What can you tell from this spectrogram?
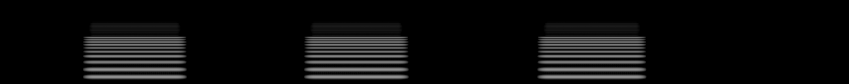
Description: Ship horn signal, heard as a ship's horn, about 350 Hz. 3 short. At sea: I am operating astern propulsion.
